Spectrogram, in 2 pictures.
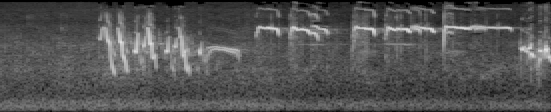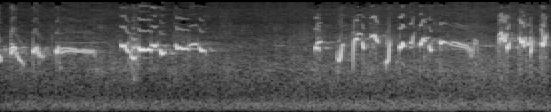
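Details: A European robin delivers rapid, varied phrases: sharp descending notes, thin sustained high whistles and fast liquid trills, pausing briefly before another lively burst, with a soft hiss of background.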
